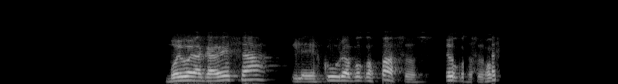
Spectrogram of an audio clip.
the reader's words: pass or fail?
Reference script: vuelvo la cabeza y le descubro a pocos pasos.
fail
